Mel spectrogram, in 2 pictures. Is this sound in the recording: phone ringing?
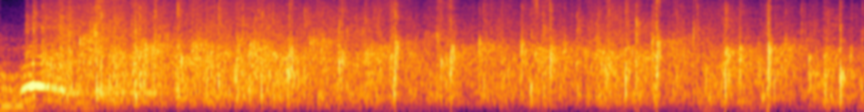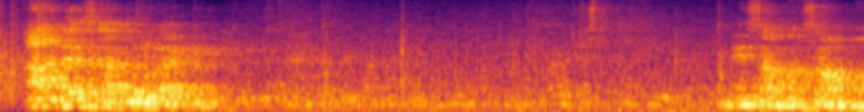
no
